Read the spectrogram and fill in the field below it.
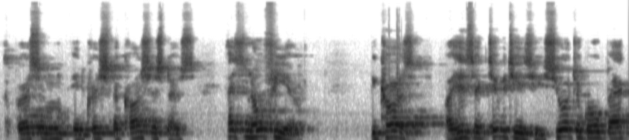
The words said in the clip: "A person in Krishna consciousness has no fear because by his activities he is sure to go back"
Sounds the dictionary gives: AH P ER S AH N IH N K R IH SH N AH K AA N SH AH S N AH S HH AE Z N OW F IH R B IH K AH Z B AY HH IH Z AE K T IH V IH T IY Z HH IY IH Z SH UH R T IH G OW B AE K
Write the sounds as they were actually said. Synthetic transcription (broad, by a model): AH P ER S AH N IH N K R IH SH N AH K AA N SH AH S N AH S HH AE Z N OW F IH R B IH K AH Z B AY IH Z AE K T IH V IH T IY Z HH IY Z SH UH R T IH G OW B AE K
